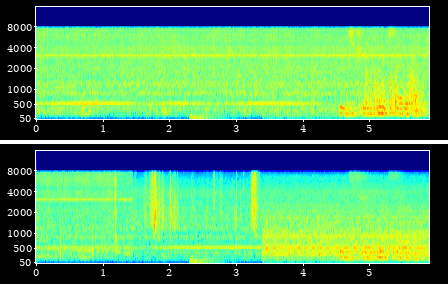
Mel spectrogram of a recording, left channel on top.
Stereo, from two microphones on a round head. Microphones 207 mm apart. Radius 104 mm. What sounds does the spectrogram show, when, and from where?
2.3 s ticking: 80° right, 6 m
4.5 s a woman speaking: 80° left, 3.5 m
